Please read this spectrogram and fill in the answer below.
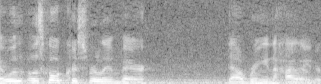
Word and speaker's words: Lambert: So, for example, if I was recasting it, my old grizzled cop is Christopher Lambert. I think he could. You think he? It's really? It's pronounced Lambert.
